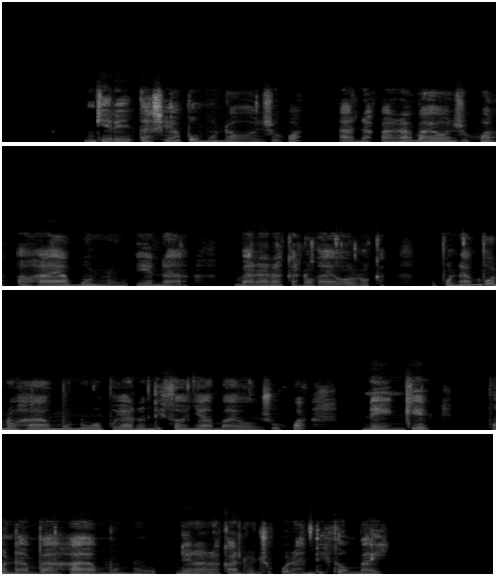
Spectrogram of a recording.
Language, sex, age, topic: Oshiwambo, female, 25-35, agriculture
